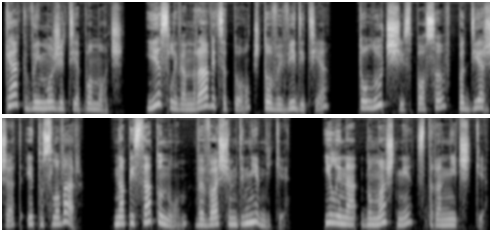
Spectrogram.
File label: russian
